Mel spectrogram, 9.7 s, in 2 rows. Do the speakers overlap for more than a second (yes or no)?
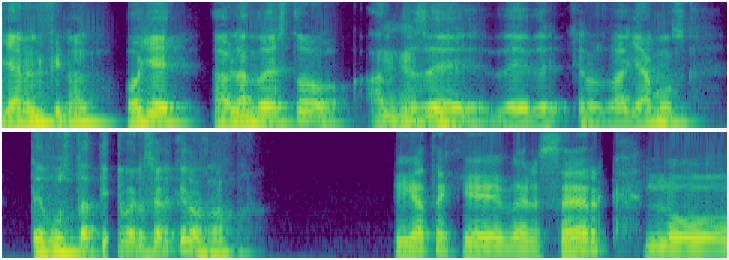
no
